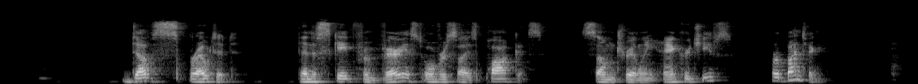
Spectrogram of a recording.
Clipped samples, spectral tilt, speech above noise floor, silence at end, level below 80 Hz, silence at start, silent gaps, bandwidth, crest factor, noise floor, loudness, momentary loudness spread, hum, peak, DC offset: under 0.1%; -4 dB/octave; 64 dB; 1 s; -70 dBFS; 1.25 s; none; 8.4 kHz; 20 dB; -87 dBFS; -23 LUFS; 17 LU; none; -4 dBFS; under 0.1%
